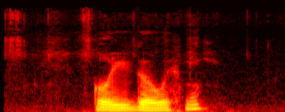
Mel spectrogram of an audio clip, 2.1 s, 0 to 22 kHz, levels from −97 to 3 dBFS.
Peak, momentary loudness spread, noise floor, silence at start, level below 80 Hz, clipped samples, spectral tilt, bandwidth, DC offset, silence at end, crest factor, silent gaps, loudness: -12 dBFS; 12 LU; -67 dBFS; 0.7 s; -54 dBFS; under 0.1%; -10 dB/octave; 15.5 kHz; under 0.1%; 0.6 s; 16 dB; none; -27 LUFS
